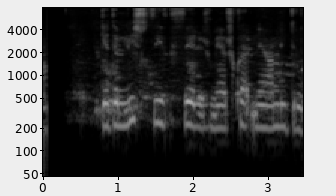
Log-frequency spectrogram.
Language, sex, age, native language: Icelandic, male, 12, Icelandic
